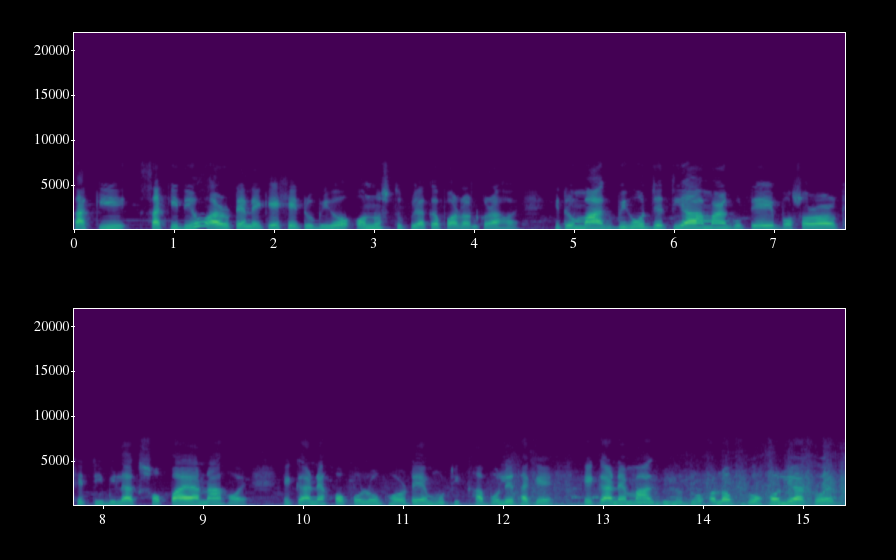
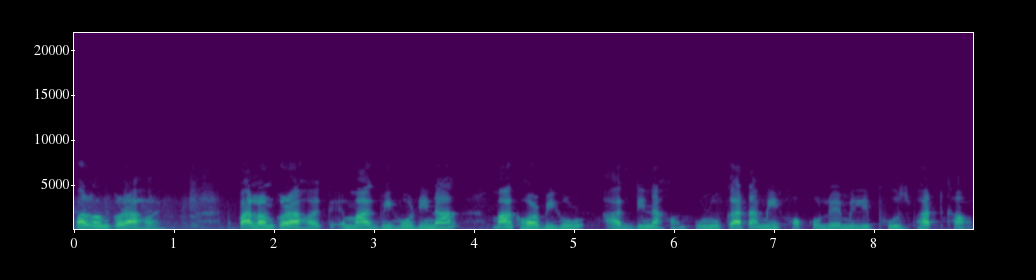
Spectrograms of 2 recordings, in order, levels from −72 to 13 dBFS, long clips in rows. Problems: background sounds at intervals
